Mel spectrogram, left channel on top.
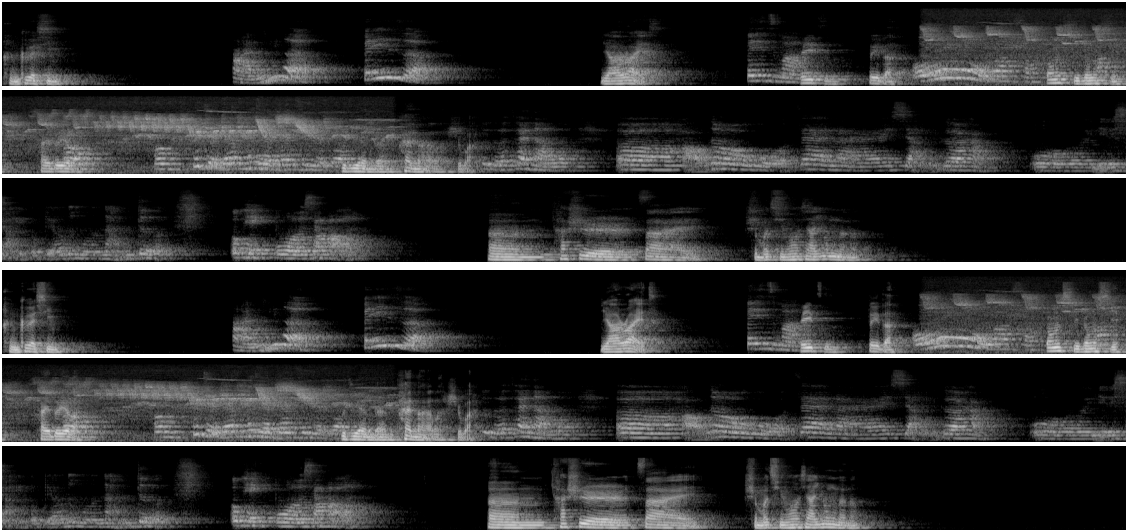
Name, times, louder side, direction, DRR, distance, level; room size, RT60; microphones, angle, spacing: voice 1, 0.0-0.6 6.0-6.5 8.0-8.4 8.7-9.0 10.4-11.2 11.6-12.0 14.6-16.0 27.3-29.5 29.9-31.1, right 3 dB, 90° right, 10 dB, 0.8 m, -19 dB
voice 2, 2.3-3.1 3.6-4.3 7.4-8.0 9.1-10.4 10.9-11.1 11.8-12.1 12.8-14.7 16.0-21.0 21.5-24.4 24.8-26.0, equal, 30° right, -1 dB, 4.1 m, -27 dB
sound 1, 9.2-15.2, left 2 dB, 5° left, 4.7 m, -28 dB
12.0 x 9.3 x 6.9 m, 1.0 s
head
